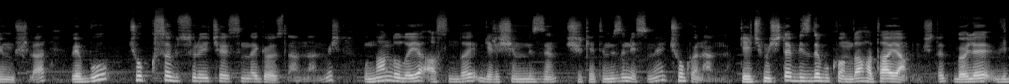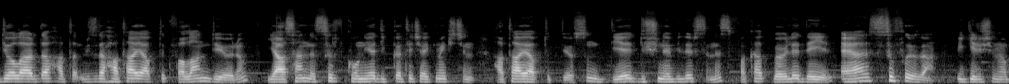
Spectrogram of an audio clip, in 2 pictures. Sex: male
